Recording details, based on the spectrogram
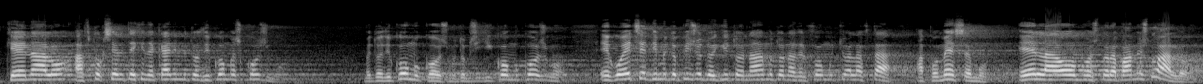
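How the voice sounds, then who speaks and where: A man with a high voice delivers an emphatic sermon, full of rhetorical questions. He swings between raised, urgent lines and hushed ones. The sound rings through a reverberant hall with a long, lingering tail. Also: animated. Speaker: preacher.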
